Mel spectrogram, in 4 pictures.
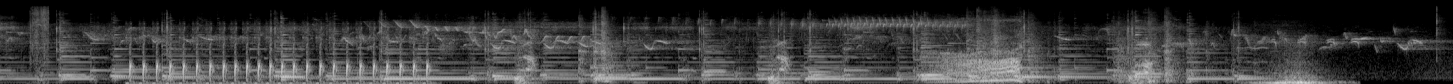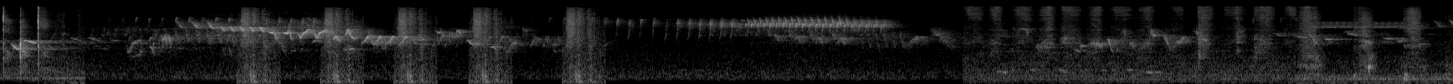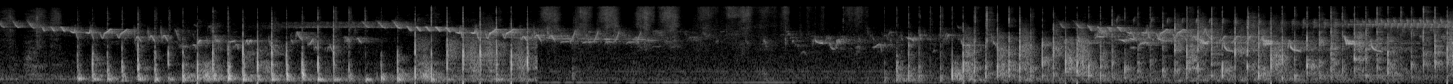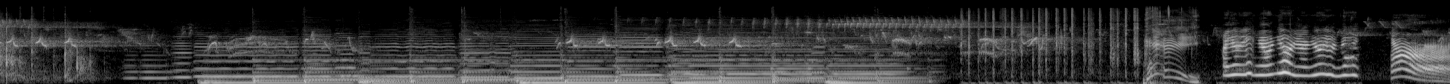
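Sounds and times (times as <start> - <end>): small birds chirping: 0.0 - 58.0
hand hoe scraping through sand: 16.9 - 20.6, 24.2 - 29.8, 34.4 - 37.9.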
